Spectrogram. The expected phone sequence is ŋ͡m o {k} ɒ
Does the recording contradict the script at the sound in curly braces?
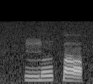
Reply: yes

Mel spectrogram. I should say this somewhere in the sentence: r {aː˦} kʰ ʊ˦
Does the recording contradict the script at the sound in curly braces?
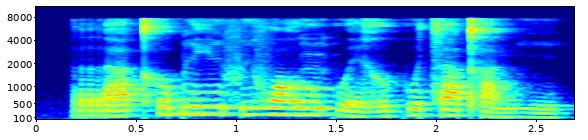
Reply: yes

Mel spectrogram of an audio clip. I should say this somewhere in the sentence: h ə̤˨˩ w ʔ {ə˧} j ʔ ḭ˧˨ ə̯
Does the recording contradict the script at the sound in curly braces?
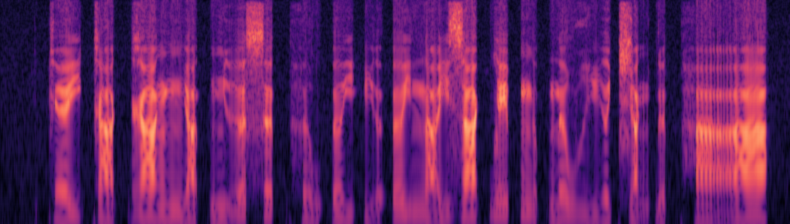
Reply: no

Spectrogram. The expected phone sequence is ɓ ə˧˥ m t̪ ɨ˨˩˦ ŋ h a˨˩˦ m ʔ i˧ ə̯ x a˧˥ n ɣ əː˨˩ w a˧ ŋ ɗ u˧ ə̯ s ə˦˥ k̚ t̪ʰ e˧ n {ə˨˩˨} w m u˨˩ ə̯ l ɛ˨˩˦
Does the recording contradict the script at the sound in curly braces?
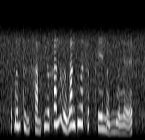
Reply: no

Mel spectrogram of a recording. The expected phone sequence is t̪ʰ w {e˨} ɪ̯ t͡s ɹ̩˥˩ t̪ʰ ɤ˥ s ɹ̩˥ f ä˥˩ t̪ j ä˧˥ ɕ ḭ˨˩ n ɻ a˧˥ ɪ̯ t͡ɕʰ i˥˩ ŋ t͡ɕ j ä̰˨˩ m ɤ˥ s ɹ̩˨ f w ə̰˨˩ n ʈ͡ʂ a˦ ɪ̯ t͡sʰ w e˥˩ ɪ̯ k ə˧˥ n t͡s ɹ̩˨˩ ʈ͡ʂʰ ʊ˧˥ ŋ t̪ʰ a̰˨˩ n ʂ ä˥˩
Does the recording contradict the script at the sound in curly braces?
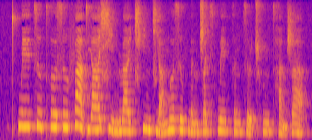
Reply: yes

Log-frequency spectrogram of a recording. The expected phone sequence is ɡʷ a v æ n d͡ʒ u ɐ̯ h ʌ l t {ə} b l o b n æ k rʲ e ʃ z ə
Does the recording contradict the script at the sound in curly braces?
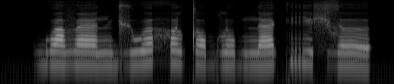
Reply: yes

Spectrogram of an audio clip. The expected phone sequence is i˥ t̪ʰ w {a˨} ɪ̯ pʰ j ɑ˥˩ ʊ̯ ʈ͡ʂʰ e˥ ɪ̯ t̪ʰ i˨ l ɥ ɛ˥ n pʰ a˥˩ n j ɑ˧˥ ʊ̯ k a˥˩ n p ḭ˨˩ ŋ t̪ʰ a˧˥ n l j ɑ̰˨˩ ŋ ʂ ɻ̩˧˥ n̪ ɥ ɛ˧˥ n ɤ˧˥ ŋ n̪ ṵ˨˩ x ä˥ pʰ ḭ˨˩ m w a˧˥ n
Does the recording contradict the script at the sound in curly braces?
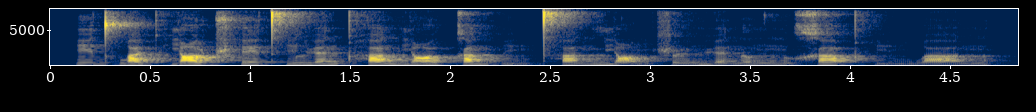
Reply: no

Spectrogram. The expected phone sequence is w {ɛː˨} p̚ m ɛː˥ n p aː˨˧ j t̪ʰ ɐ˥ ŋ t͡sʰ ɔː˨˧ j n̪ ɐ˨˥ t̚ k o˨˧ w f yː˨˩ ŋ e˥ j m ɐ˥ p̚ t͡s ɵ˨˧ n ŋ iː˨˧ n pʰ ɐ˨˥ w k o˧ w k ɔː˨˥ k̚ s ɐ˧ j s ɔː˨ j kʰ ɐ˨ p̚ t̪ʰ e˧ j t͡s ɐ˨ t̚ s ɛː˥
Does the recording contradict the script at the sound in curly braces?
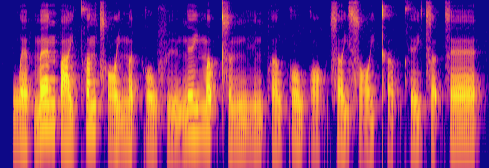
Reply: no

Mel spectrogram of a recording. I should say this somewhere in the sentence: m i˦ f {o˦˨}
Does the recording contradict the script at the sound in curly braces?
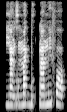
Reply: yes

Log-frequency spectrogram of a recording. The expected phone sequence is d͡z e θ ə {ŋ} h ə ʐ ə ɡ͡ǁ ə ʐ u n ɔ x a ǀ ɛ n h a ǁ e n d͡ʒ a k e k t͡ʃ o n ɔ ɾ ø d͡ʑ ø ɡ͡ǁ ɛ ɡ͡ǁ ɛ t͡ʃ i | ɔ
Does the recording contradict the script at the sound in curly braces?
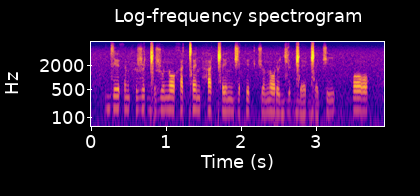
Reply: yes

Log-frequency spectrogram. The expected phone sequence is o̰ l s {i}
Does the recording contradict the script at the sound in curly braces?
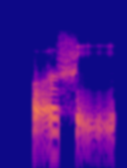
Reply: yes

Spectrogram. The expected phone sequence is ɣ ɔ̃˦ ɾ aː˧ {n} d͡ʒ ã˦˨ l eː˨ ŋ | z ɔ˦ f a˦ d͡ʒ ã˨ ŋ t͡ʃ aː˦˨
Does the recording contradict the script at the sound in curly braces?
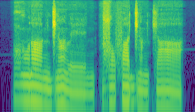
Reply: yes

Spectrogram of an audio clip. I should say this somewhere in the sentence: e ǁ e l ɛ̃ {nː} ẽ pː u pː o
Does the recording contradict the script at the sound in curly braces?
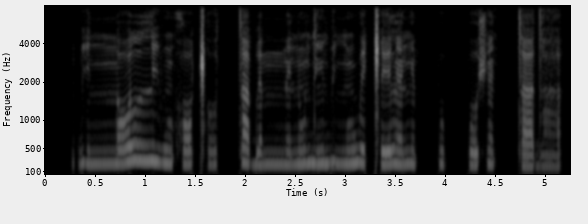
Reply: yes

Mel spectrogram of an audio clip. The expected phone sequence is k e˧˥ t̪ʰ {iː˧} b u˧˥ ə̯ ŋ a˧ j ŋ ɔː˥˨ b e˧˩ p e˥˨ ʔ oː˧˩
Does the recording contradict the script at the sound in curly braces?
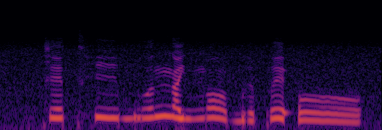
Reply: no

